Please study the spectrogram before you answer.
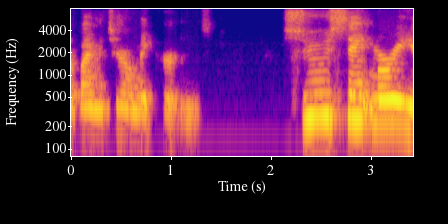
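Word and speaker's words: Sault Ste. Marie: buy material make curtains sue saint marie is how i pronounce that yeah our son he's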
